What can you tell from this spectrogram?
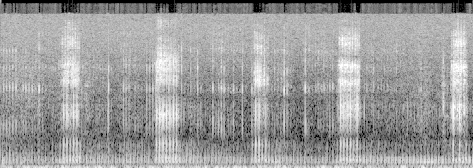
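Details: Relaxed domestic cat purring, a soft low vibration with regular airy peaks about once per second and a half, recorded close in a quiet indoor setting.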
